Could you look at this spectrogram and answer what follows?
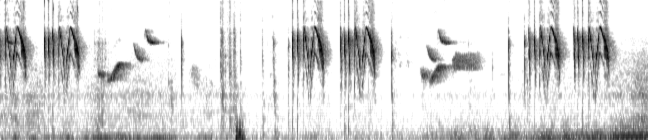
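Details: Cinereous tit stirred to sing by a lure recording. Bursts of high, buzzy, rapidly warbled phrases alternate with short upslurred whistles, and a brief thump is heard midway.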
